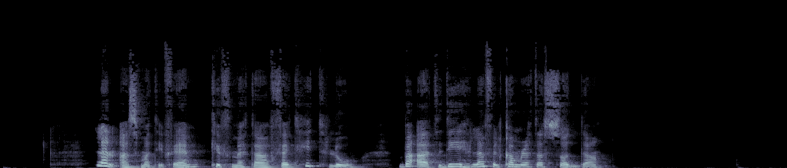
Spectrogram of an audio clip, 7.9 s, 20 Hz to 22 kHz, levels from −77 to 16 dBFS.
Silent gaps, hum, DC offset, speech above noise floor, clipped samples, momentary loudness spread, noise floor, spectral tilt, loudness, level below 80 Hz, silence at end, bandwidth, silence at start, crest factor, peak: none; none; under 0.1%; 59 dB; under 0.1%; 9 LU; -78 dBFS; -4.5 dB/octave; -19 LUFS; -60 dBFS; 1.85 s; 16 kHz; 0.95 s; 20 dB; -2 dBFS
